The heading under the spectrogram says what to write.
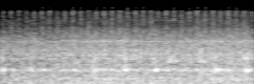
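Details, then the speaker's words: Toyota Corolla that other garages diagnosed as timing chain or cylinder head trouble, heard through a stethoscope on the accessories at idle: a coarse, rhythmic rumble. Worn water pump bearing. "I always like to start on the back side and you can definitely hear a noticeable rumbling"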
